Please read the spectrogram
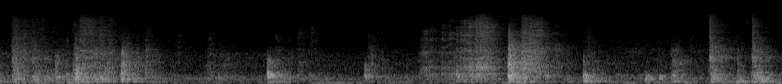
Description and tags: Step in Wood 3
Suspense, Orchestral, Thriller
Orchestral, Suspense, Thriller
